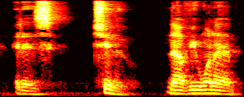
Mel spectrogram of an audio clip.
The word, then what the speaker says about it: Jinwoo: have not realized but the correct Korean pronunciation does not have the W sound in it so it is not Jin Wu it is chinu now if you want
